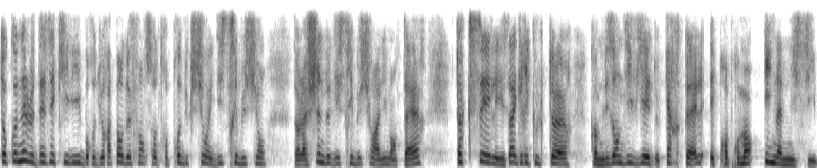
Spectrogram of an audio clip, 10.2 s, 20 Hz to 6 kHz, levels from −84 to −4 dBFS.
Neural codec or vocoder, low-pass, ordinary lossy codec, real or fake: codec, 24 kHz, 6 kbps, HILCodec; 5.4 kHz; none; fake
